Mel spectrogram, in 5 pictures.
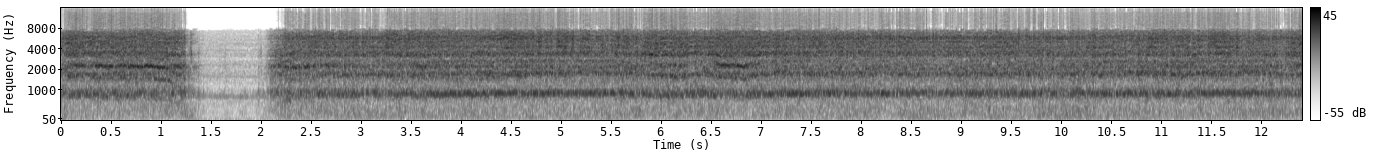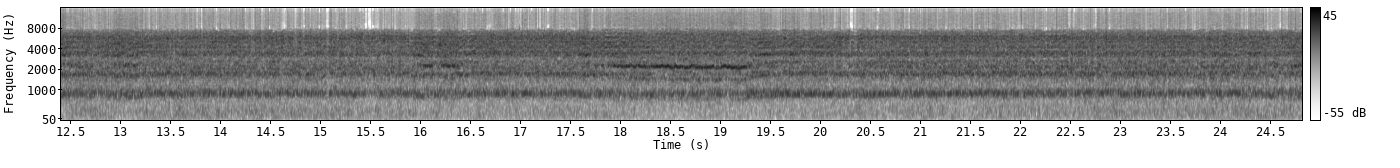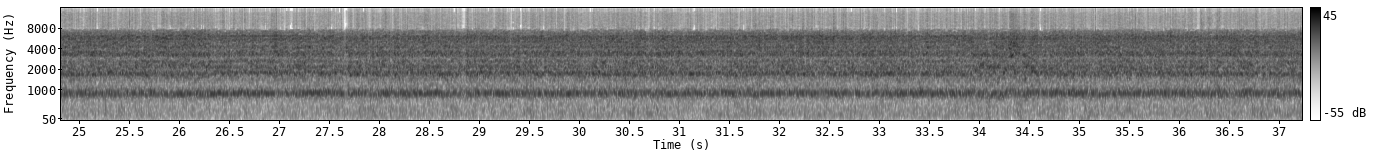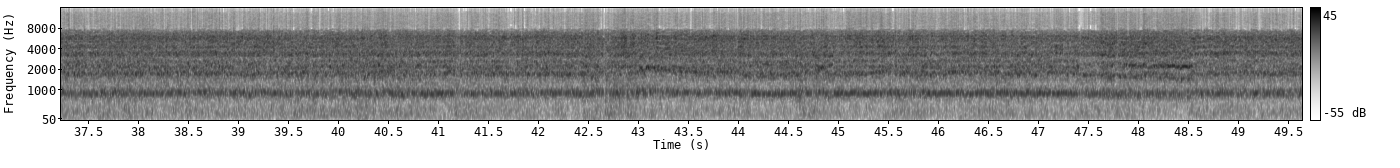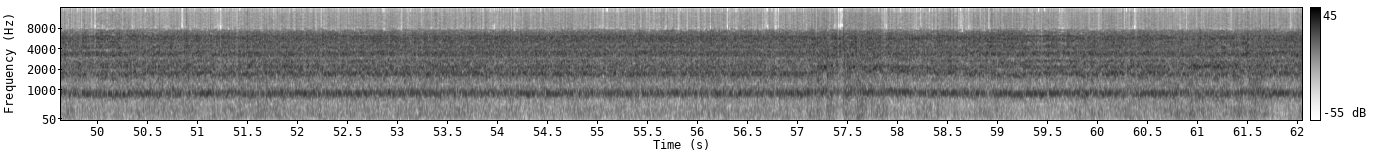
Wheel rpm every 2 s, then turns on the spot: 150, 150, 220, 220, 230, 230, 230, 230, 230, 210, 230, 230, 220, 230, 230, 230, 230, 230, 240, 240, 230, 240, 220, 230, 220, 220, 230, 240, 240, 240, 230.
none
